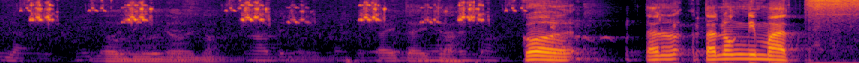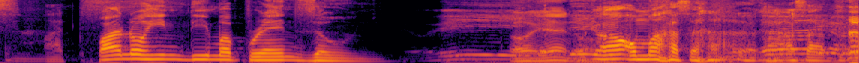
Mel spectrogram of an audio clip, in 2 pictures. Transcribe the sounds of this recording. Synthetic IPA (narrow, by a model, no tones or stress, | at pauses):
ko | t̪ɐt̪ɐnoŋnɪmat̪̚s | paːnohɪnd̪imɐpɹɛnd̪sown | ojankɐŋaʔʊmasɐkaʔɐsab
